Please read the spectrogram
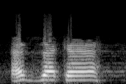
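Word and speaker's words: الزكاة: الزكاه، كل الزكاه بتاعه القران مكتوبه بالواو لكن تنطق بالالف، الزكاه، ورسم لك الف اهي، ثم توليتم.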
